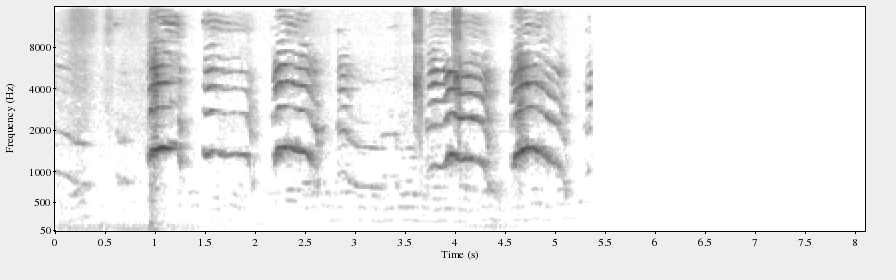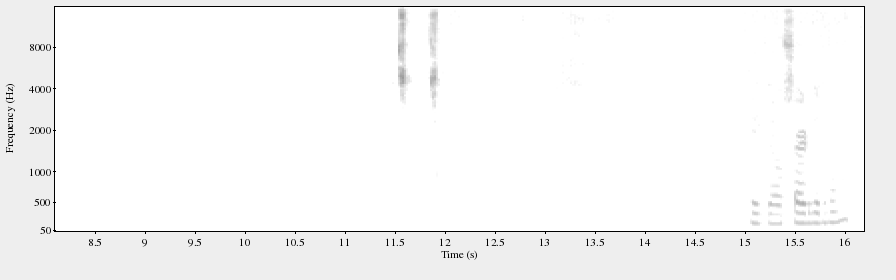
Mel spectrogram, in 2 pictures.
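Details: Labrador Retriever whimpering indoors; a quick run of high, arching whines and short yips over about five seconds, then near silence with a faint low murmur at the end.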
